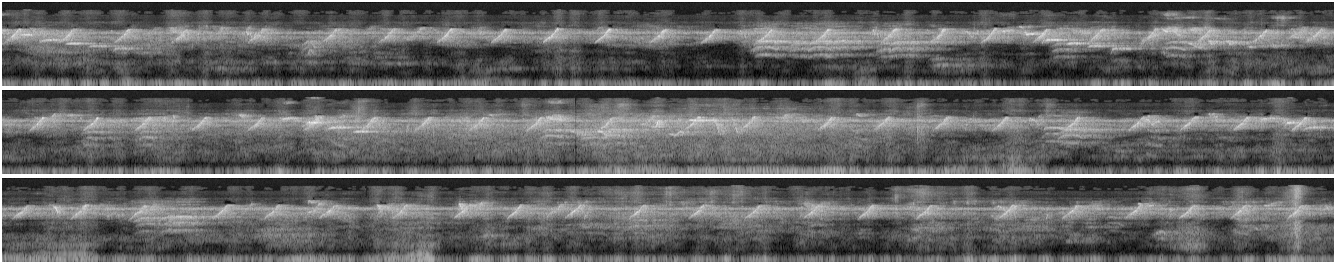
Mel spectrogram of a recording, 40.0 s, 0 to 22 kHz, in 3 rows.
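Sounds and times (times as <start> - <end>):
bird chirps: 0.0 - 39.9
low rumble: 12.1 - 39.9.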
